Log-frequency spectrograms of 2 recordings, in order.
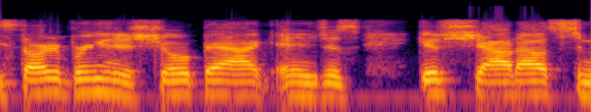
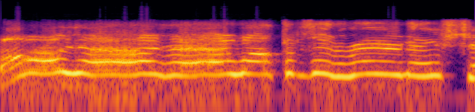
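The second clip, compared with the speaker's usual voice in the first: very high, shrieking, hyped-up scream; 4 dB louder than usual. Imitating how Raider Rob's voice rises: imitating Raider Rob's scream. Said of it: "the scream, is like".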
